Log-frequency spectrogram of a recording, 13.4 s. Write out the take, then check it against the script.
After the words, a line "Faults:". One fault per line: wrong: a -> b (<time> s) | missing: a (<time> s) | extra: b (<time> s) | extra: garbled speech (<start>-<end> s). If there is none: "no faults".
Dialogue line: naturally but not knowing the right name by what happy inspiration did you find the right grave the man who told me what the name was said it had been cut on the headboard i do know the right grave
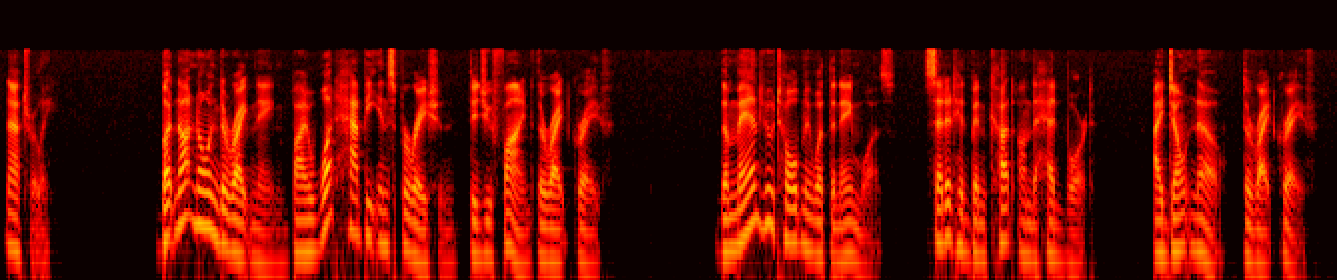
naturally but not knowing the right name by what happy inspiration did you find the right grave the man who told me what the name was said it had been cut on the headboard i don't know the right grave
Faults:
wrong: do -> don't (11.6 s)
